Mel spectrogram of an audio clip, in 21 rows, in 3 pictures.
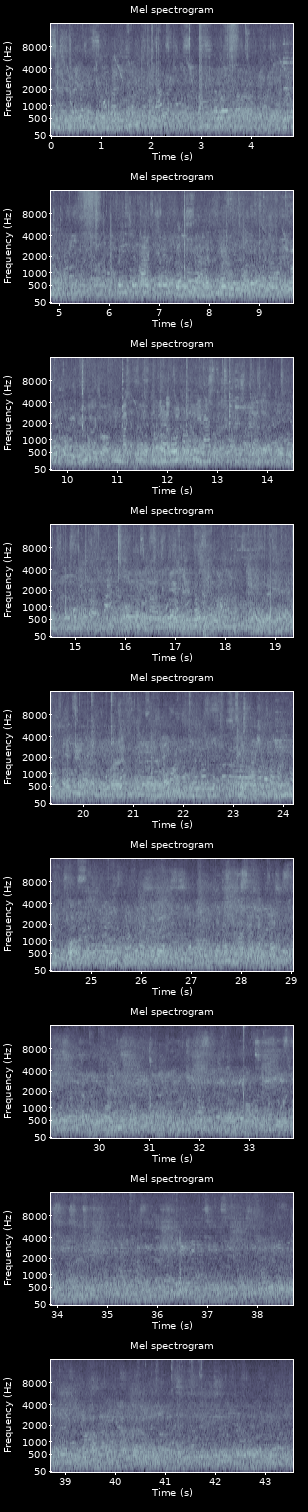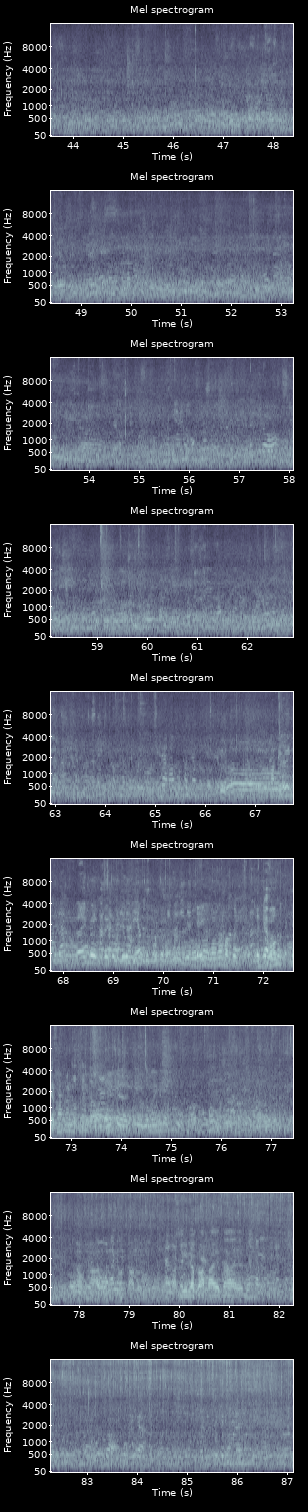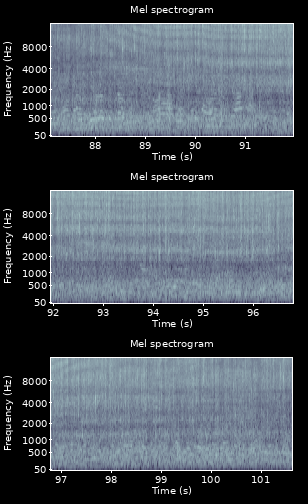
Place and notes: Leuven, Belgique - Prepairing the terraces
Waiters prepairing the bars terraces for a long sunny saturday afternoon, people discussing, a few sparrows in the trees.
Leuven, Belgium, 13 October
